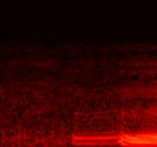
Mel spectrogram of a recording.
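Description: A sleeping Basenji snores with a low, droning, slightly buzzy breath that grows louder.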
